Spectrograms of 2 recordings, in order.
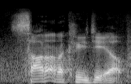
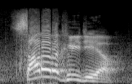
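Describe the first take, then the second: First: Said in the usual way. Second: Raised, insistent repeat. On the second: Shown as a demonstration. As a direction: call it out to the crowd, सारा stressed high.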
